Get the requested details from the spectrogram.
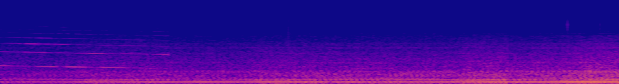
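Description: A truck engine hums and revs.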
